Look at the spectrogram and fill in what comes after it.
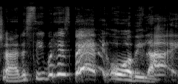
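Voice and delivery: big, loud character voice, pitch swooping all over. Joking about wanting to know what it's like: Armand voice. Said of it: "in my Armand voice".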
